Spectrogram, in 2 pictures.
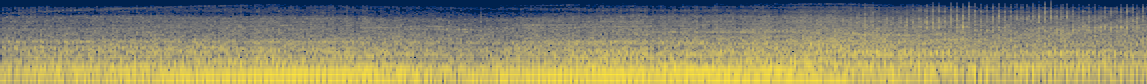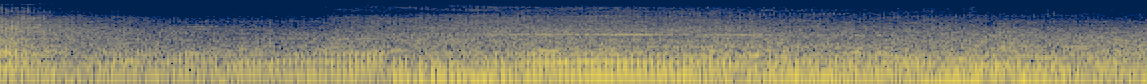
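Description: A motor vehicle's engine running close by, a low steady drone that grows louder over the first few seconds and then drops away about halfway through, with a quieter engine sound continuing.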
